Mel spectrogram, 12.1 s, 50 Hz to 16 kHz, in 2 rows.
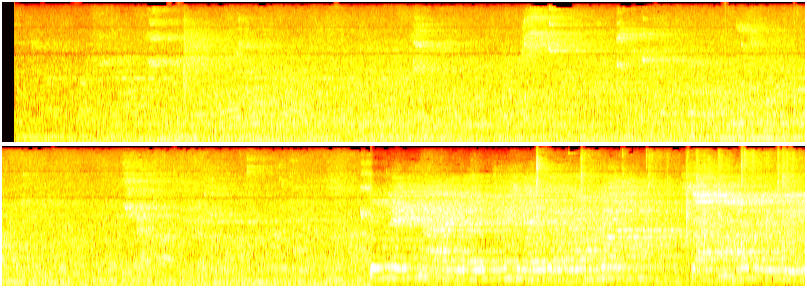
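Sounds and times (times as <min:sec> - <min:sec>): voices echoing in sports hall: 0:00.1 - 0:12.0.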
